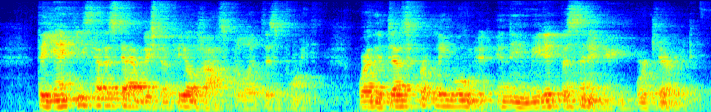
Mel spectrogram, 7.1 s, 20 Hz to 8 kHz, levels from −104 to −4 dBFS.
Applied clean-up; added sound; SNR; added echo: neural separator model SepFormer DNS4.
